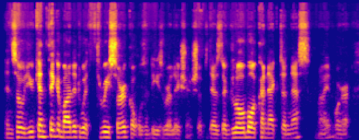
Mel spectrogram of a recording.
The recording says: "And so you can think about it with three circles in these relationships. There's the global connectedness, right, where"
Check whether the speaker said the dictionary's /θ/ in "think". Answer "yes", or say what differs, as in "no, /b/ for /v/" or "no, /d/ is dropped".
yes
